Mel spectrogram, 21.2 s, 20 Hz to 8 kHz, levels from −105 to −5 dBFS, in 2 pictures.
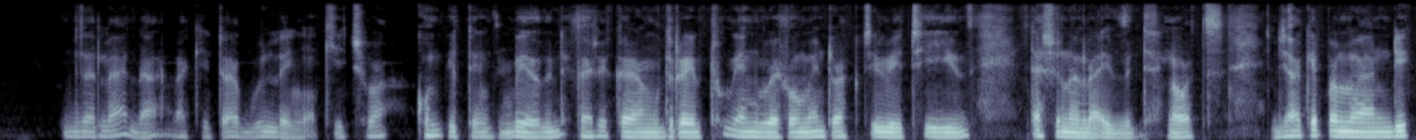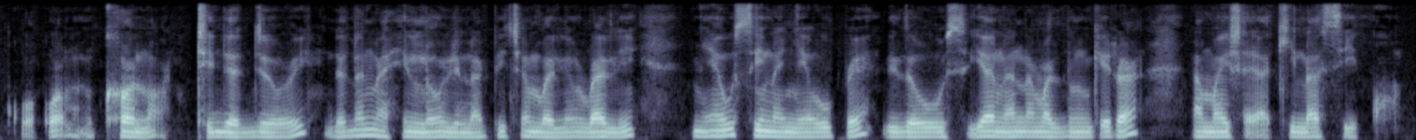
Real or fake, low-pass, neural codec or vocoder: fake; 7.2 kHz; codec, 16 kHz, 2 kbps, FunCodec, trained on LibriTTS, 25 frames a second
